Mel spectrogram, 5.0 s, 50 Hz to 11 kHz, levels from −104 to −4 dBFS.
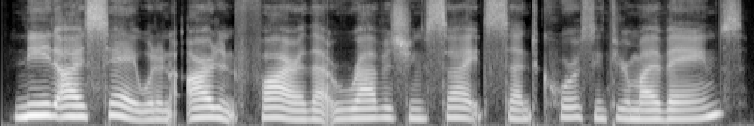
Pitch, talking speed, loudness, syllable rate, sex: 205 Hz, 180 wpm, -19 LUFS, 4.0 syllables/s, female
